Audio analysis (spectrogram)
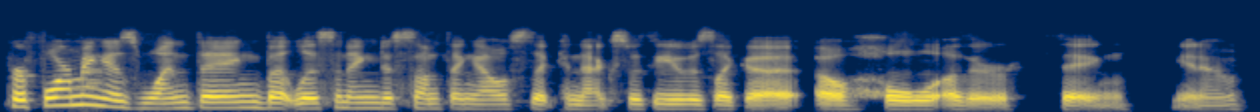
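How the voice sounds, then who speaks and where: A woman's voice: low-pitched, fairly quick, gravelly, darkish tone. A woman in her thirties, a fan putting questions to the guest, talking with enthusiasm and admiration and a casual "like" and "you know.". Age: 30s. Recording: dull, dry lo-fi sound.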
